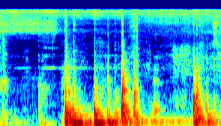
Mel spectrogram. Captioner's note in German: Rumpeln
